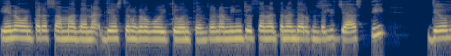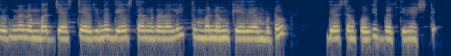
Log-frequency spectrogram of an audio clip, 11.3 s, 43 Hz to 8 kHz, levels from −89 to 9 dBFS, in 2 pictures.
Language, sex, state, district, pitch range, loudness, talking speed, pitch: Kannada, female, Karnataka, Chamarajanagar, 220-235 Hz, -14 LUFS, 120 wpm, 225 Hz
